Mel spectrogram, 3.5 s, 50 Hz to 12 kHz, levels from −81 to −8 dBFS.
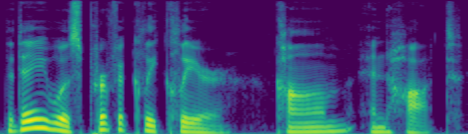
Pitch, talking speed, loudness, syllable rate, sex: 125 Hz, 135 wpm, -19 LUFS, 3.2 syllables/s, male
